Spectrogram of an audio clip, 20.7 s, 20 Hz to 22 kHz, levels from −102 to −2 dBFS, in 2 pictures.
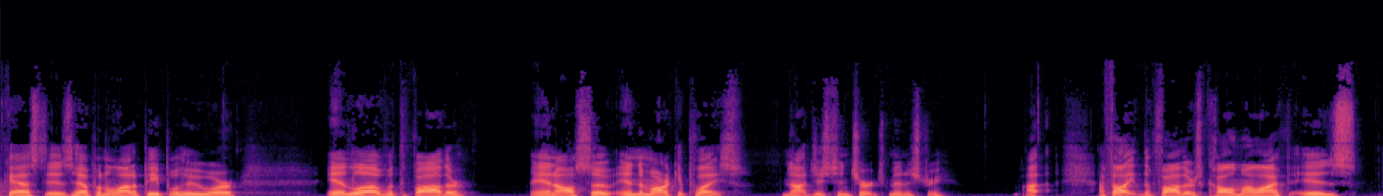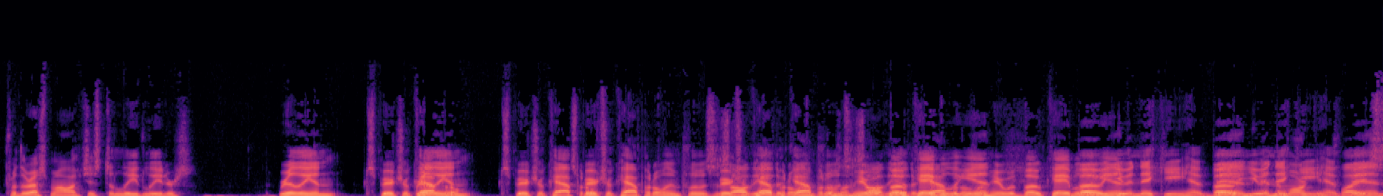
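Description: A doubled audio track enters abruptly at 13.5 s in this speech recording and runs to the end: a second full-band copy trails about one second behind, at roughly equal loudness, with no decay or room colour, most likely from a slower duplicate capture path.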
